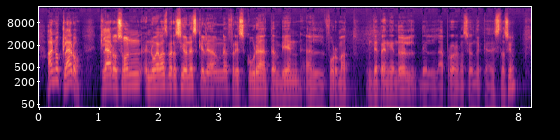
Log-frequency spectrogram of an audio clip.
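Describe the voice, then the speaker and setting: A man with a fairly low pitch speaks at a moderate pace with very wide pitch swings. The recording is very clean with a silent background. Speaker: radio announcer. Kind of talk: interview answer.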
